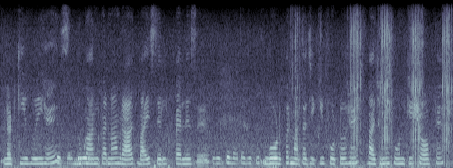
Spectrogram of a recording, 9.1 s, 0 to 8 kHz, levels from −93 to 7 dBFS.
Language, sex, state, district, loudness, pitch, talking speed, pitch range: Hindi, female, Gujarat, Gandhinagar, -20 LUFS, 235 Hz, 160 wpm, 230-245 Hz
